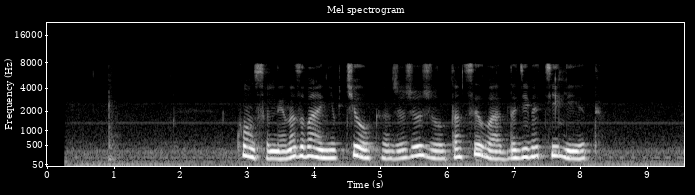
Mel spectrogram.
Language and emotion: Russian, neutral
